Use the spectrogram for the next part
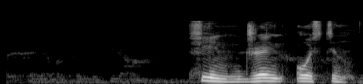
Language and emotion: Russian, neutral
